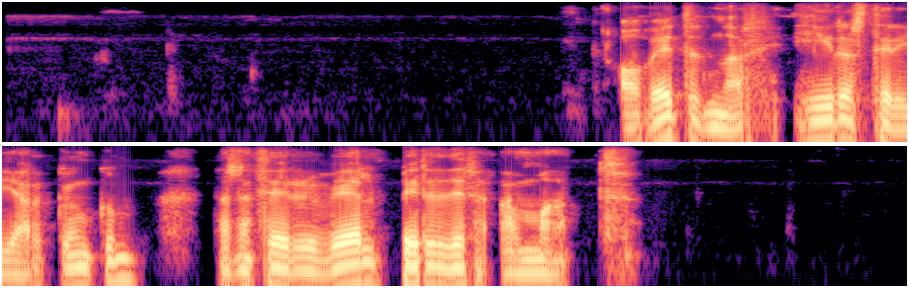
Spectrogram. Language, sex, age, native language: Icelandic, male, 40-49, Icelandic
